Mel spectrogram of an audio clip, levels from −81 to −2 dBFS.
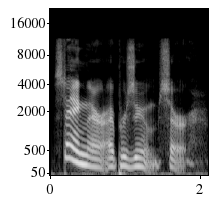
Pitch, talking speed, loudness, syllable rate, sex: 195 Hz, 140 wpm, -18 LUFS, 4.4 syllables/s, female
